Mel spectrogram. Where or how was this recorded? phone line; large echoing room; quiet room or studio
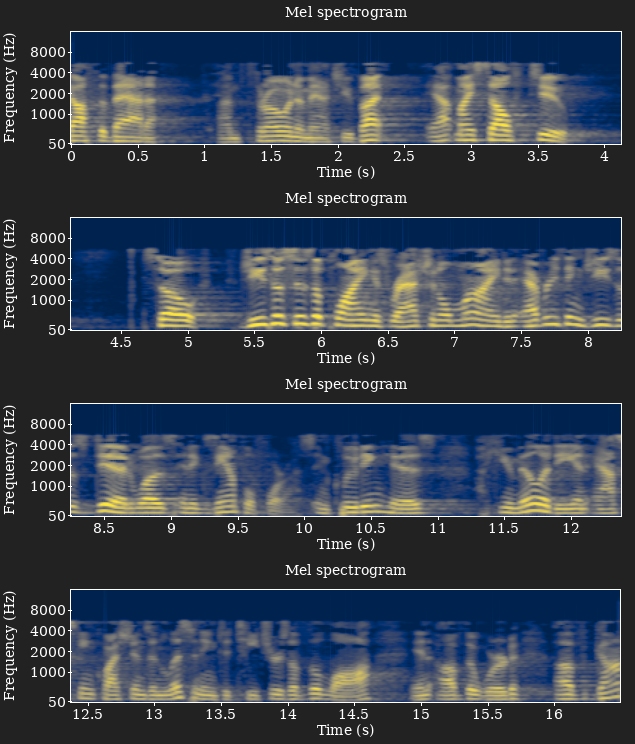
large echoing room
